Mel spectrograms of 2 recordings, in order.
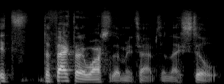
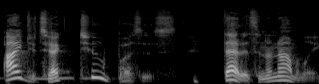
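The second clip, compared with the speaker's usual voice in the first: toy robot voice; 7 semitones higher than usual. Retold or imitated. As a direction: scan like a little toy robot. Voicing robot cat.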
